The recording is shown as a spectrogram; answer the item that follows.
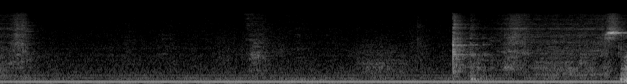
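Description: A metal bench scraper scraped and tapped against a bowl while frosting a flag ruffle cake, a few light scraping strokes and clinks over a steady low hum, no voices.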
